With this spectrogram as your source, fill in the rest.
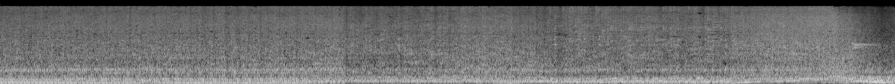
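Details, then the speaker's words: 1965 Mustang with supercharged, aluminum-headed 289 V8 and big cam, restarted after cooling off: deep, lumpy burble that swells with a rev and settles back, even firing with no knocks or ticks. It sounds healthy, ahead of a thermostat removal. "This thing has never sounded half that good before. Ever."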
